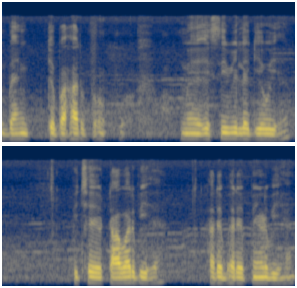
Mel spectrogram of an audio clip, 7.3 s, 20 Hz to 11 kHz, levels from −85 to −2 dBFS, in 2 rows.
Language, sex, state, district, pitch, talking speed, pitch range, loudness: Hindi, male, Chhattisgarh, Raigarh, 115 Hz, 145 wpm, 115-120 Hz, -18 LUFS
